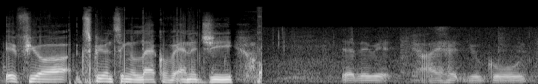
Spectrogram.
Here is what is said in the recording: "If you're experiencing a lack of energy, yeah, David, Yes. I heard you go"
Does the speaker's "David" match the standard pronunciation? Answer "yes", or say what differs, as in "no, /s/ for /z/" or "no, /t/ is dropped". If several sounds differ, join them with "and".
no, /w/ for /v/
